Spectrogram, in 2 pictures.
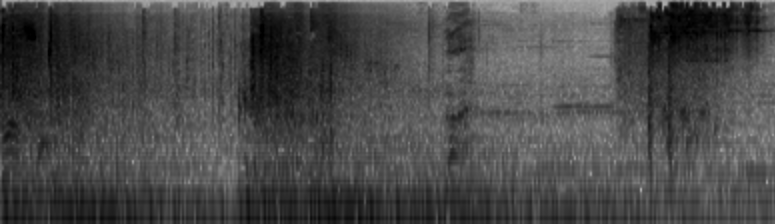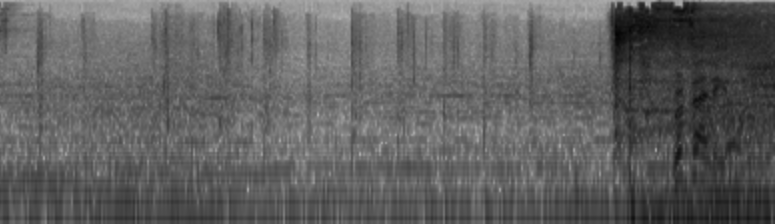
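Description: The Depulso force spell in Hogwarts Legacy gameplay lets out several loud, shattering bursts with crashing debris, separated by a quieter stretch of game ambience.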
